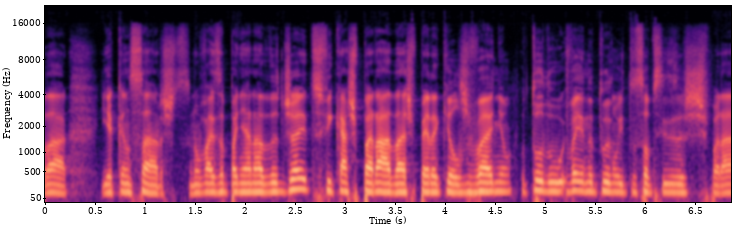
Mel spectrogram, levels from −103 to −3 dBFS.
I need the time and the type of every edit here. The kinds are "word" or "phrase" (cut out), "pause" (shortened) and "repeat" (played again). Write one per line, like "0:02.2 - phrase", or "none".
0:01.4 - word
0:04.7 - pause
0:05.2 - word
0:05.7 - word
